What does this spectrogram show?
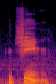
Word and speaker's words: Qin: Oh, by the way, Chinese Q is pronounced as Qi. So then that would be Rome Qi. Qin.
